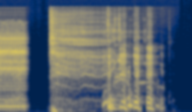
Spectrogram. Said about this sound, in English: Last one. And it's not the last one because I have no more scores. It's the last one because of the buzzer.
